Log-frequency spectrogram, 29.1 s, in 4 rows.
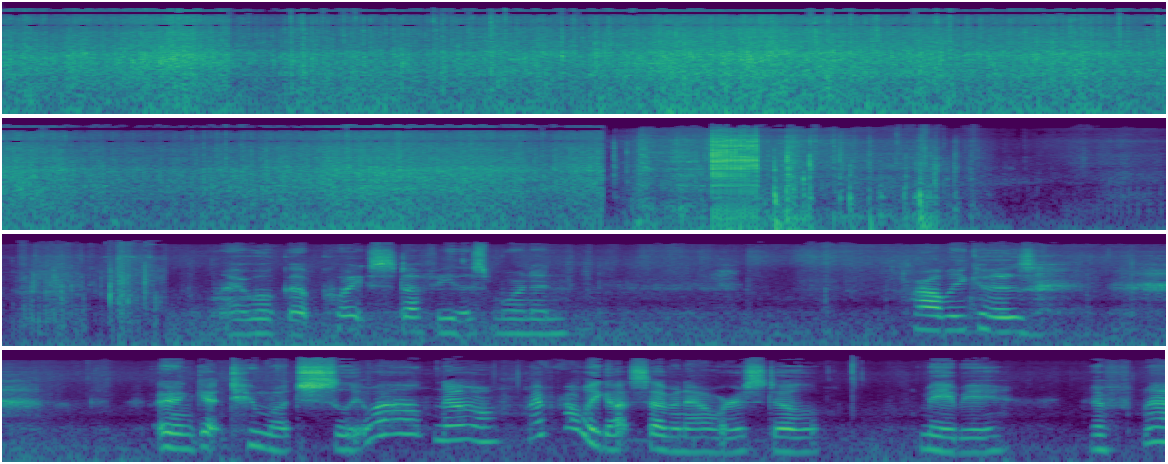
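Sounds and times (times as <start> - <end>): heavy rain on a camper roof: 0.0 - 13.2
knocks and rustles: 0.0 - 13.6.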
